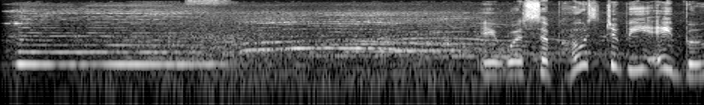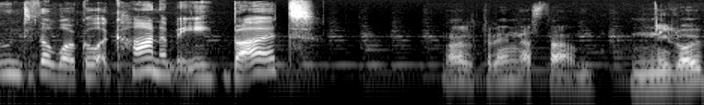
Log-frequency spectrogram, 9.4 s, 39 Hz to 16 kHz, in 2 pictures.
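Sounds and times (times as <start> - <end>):
passenger train horn: 0.0 - 5.0
Maya Train passenger train in Mexico rumbling along rails: 0.0 - 6.7
speech: 3.2 - 6.8, 7.6 - 9.3.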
